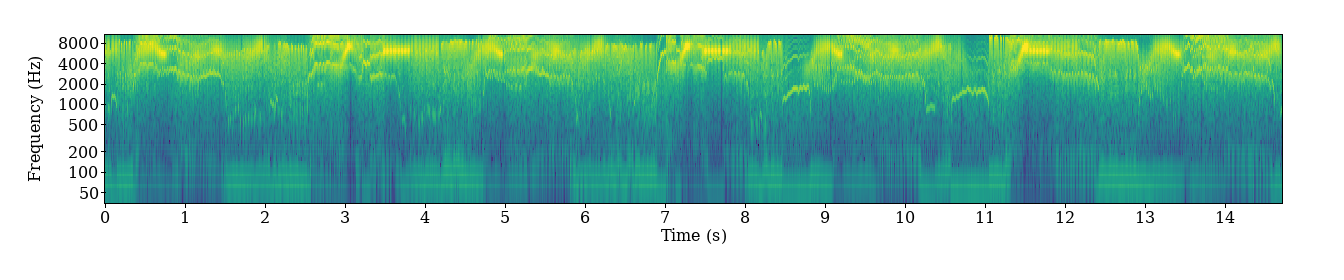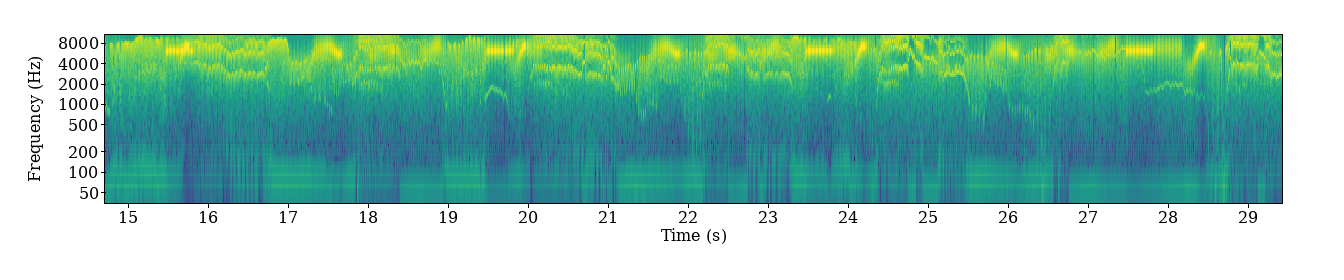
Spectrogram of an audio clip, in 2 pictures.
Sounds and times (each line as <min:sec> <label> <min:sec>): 0:17.3 Glitched Oscillations 0:24.6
